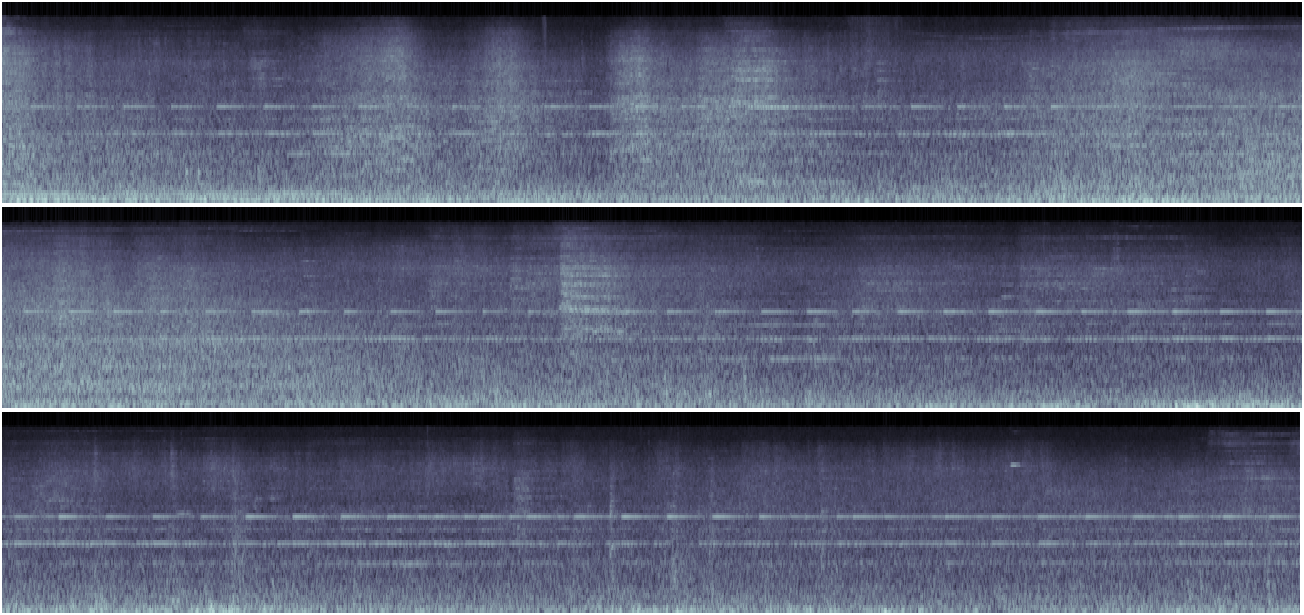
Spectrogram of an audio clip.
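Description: Freight cars of a mixed freight train, covered hoppers and tank cars, rolling past on steel wheels: a steady rumble and rush of wheels on rail with a few clacks, over a thin, high, steady squeal from the wheels.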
